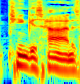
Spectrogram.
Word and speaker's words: Genghis Khan: Genghis Khan, by the way, Genghis Khan is how they say it there.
